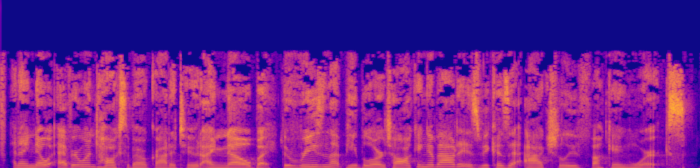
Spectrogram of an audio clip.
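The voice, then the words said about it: Raspy, partly lost voice. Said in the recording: “my voice is kind of gone ... my voice is a little bit raspy”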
